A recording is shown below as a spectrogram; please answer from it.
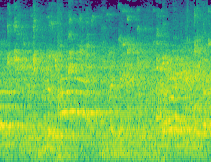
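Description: A basketball dribbled on a hardwood gym floor, with shouting voices over a steady crowd din, all echoing in the large gym.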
